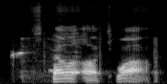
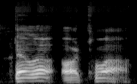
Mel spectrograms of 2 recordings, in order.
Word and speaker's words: Stella Artois: I learned how to pronounce Stella Artois. So say what? Stella Artois.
